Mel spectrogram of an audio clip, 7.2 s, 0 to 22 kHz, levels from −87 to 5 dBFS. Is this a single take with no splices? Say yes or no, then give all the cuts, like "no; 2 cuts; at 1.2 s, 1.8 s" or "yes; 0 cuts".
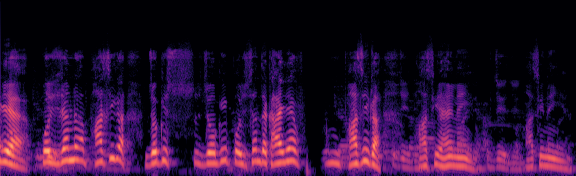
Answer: yes; 0 cuts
